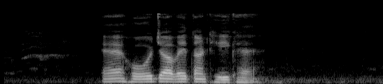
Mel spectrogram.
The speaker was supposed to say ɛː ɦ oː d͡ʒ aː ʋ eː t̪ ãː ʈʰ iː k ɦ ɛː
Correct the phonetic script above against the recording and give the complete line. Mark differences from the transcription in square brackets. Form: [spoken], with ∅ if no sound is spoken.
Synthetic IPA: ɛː ɦ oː d͡ʒ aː ʋ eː t̪ ãː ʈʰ iː k ɦ ɛː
